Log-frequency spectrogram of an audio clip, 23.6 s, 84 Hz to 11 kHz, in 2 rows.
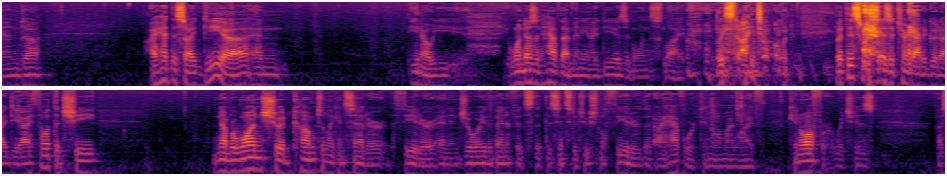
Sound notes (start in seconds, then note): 8.6 laughs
